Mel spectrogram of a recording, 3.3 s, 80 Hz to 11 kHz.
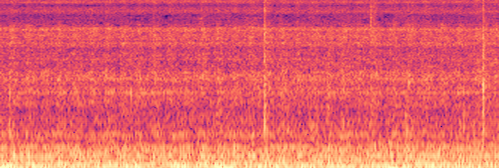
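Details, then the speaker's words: Coleman Peak model 400 stove, just lit and warming up: a low rough roar that surges unevenly, about forty times a minute, instead of holding steady. The burner is chugging but stays lit. "It's going. It's chugging, but it's going."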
